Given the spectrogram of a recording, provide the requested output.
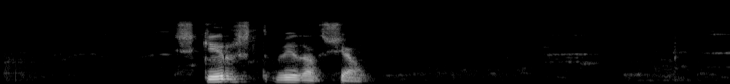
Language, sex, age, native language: Icelandic, male, 40-49, Icelandic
